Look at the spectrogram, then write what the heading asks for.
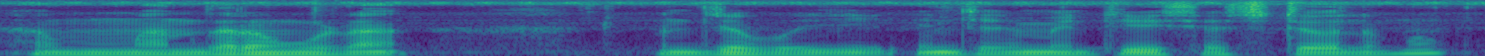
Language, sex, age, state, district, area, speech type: Telugu, male, 18-30, Telangana, Peddapalli, rural, spontaneous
